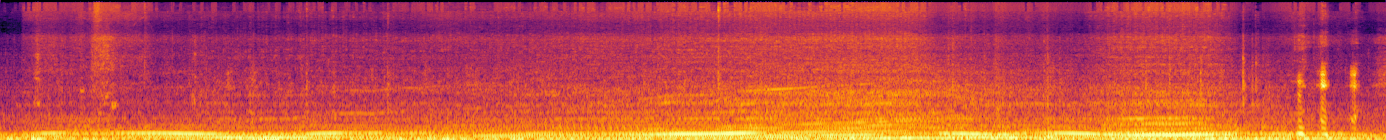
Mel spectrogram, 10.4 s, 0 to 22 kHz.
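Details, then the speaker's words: 1989 Toyota pickup with a 1UZ V8 swap, warm, driving after new injectors and plugs (tach reads about double). Revs rise and fall smoothly through the gears with no knocks or misses. Normal engine running under acceleration. "seems we're running great so far oh man she's smooth"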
